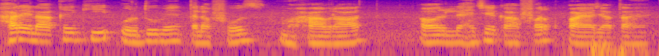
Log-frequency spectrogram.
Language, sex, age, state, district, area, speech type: Urdu, male, 18-30, Delhi, North East Delhi, rural, spontaneous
